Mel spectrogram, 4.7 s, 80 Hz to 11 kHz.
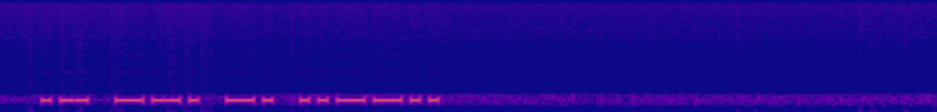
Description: Morse code, heard as a keyed tone, about 26 wpm, 430 Hz. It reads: AGN?
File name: contests / ss-cw-k5tr-op-n5rz -0200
